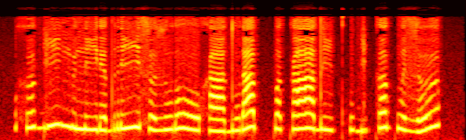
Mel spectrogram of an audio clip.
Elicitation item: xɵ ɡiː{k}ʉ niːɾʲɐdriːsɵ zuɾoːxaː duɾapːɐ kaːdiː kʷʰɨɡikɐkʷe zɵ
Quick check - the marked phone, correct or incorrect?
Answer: incorrect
